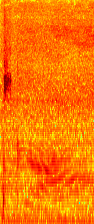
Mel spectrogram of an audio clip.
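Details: Wearable electric breast pump, type-C charging, being tested with adjustable suction levels: quiet, steady motor hum with a slowly shifting whine as suction changes; electric breast pump running.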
